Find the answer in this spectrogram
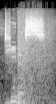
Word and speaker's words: Tidus: The correct pronunciation for that character is Tidus. And I will never be on board with that. In my mind, he is always and will ever be Titus.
